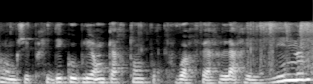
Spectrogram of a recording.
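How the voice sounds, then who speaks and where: Fairly low pitch from a woman. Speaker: craft vlogger. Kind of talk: casual haul video. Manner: halting, stammering.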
